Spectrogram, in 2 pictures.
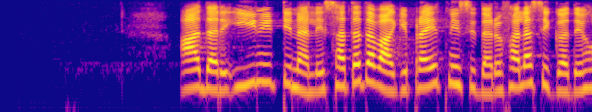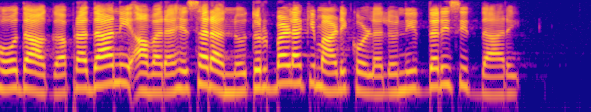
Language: Kannada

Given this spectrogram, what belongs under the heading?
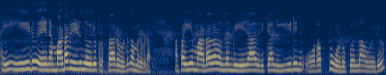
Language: Malayalam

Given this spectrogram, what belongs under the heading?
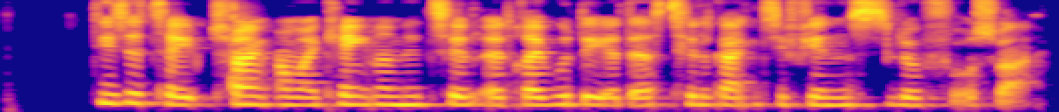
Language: Danish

